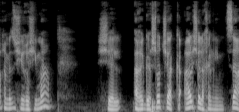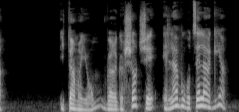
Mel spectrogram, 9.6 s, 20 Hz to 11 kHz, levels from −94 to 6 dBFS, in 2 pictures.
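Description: From the start to about 7.3 s, the speech runs slightly slow and sits low, about 1.5 semitones flat at roughly 0.92 times normal speed. This is a wrong sample rate: playback ran slower than recording, consistent with 24 kHz material clocked out at 22 kHz.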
